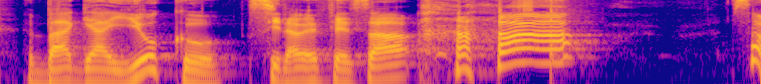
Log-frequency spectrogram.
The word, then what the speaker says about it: Bagayoko: fait le truc de corriger la prononciation à chaque fois dire Bagaoko s'il avait fait ça ça aurait été magnifique.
